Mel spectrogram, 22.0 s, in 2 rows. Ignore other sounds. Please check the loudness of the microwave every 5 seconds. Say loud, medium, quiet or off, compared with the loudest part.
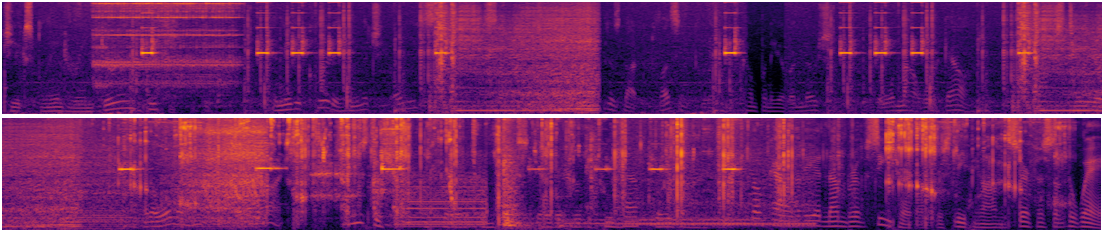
loud, loud, loud, loud, off.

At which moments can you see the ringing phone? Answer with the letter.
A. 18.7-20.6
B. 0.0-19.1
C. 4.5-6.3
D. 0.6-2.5
D.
